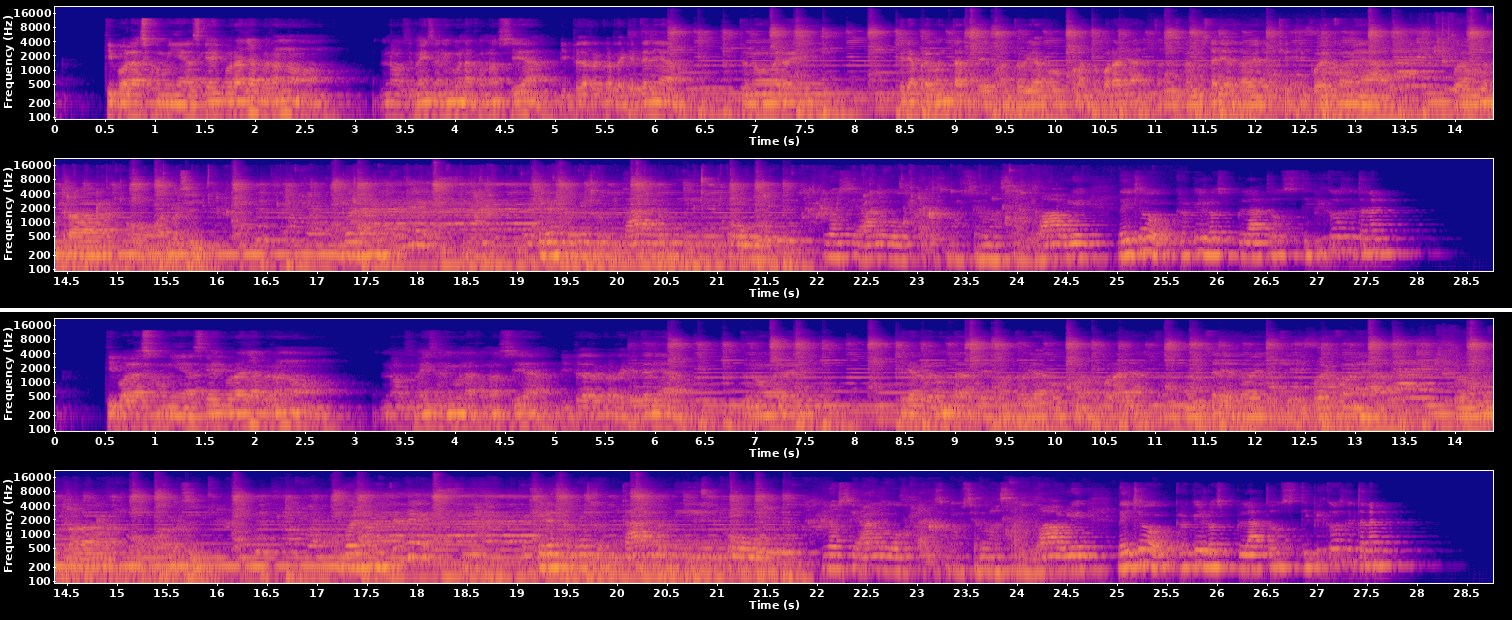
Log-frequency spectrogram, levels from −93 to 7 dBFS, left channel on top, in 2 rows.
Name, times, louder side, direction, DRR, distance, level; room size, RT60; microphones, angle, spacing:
voice 1, 0.5-2.8 3.3-6.4 6.9-7.8 8.4-16.0, left 2 dB, 80° left, 2 dB, 0.6 m, -28 dB
Guitar, 5.7-21.7, right 1 dB, ahead, 0.7 m, -30 dB
sound 1, 10.9-25.7, left 3 dB, 30° left, 0.4 m, -42 dB
voice 2, 17.2-21.6 22.1-27.6, right 1 dB, 55° right, 0 dB, 0.7 m, -29 dB
4.5 x 2.1 x 2.8 m, 0.88 s
head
